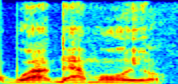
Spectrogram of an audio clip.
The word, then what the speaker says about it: Bagamoyo: limefiti imekuwa baga moyo lakini uwasilia wake ilikuwa inatamkwa bwa gamoyo okay sawa unaweza ukatuambia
